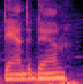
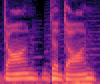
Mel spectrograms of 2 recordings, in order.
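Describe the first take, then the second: First: The vowels sound like the word dan. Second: The vowels sound like the word dawn. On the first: This is how some other people say the name. "some people say Dan to Dan" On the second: This is how the speaker says the name. "I just say Dawn to Dawn"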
